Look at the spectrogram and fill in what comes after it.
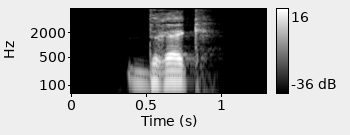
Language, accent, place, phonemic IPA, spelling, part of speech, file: German, Germany, Berlin, /dʁɛk/, Dreck, noun, De-Dreck.ogg
- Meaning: 1. dirt 2. filth 3. excrement, faeces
